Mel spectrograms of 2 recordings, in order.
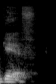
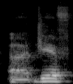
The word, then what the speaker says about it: GIF: And then, what animated image would be complete without at least one GIF, GIF, depending on how you pronounce it.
